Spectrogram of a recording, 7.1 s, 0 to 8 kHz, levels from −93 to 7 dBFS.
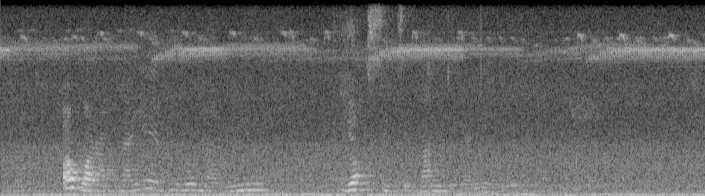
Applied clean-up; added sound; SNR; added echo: none; Cricket; 1 dB; reverberation time 0.7 s.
